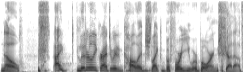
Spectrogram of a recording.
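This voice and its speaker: A plain, everyday voice with an American accent carries lively intonation. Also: woman. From US Midwest, Chicago suburbs (Illinois). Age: 30s. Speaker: HVAC technician. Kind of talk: podcast interview. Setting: podcast studio.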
